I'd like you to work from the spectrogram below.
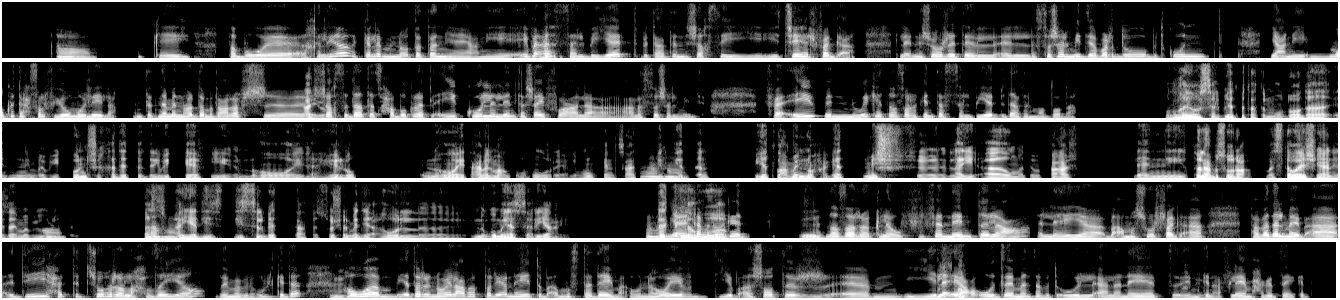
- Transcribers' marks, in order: other background noise; in English: "الSocial media"; in English: "الSocial media"; in English: "الsocial media"
- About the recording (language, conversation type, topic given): Arabic, podcast, إيه دور السوشال ميديا في شهرة الفنانين من وجهة نظرك؟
